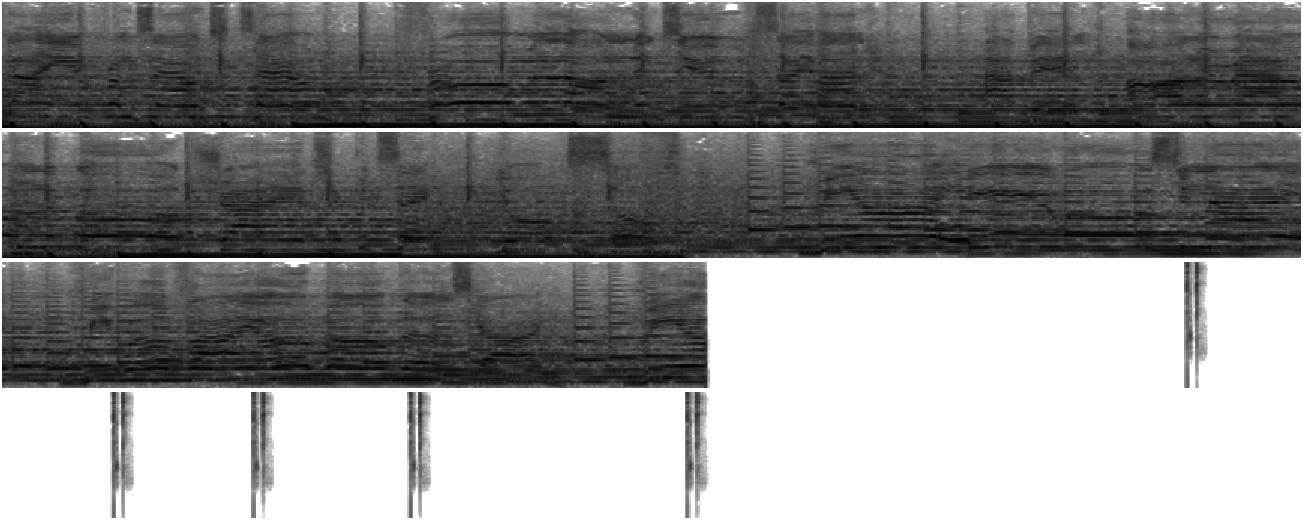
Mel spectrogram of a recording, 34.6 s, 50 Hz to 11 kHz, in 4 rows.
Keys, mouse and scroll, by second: 0.8 Return, 1.1 click, 3.0 0, 4.1 s, 6.4 s, 7.1 ctrl+shift+Num_Lock, 8.2 click, 15.6 c, 16.0 click, 16.6 ctrl+v, 17.1 click, 19.4-20.5 scroll up 1, 20.5 click.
